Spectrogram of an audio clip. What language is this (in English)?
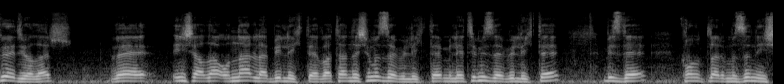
Turkish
